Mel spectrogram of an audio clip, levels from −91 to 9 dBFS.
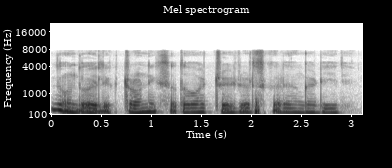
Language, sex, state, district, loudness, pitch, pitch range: Kannada, male, Karnataka, Bidar, -15 LUFS, 145 Hz, 135-165 Hz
